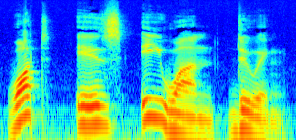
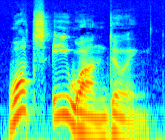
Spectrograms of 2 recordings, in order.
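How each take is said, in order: First: What and is are said as separate words. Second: What and is merge into one short syllable.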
